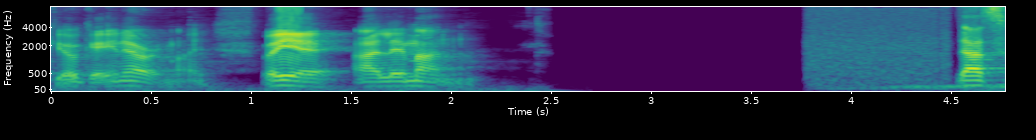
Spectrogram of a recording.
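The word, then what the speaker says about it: alemán: mean sherman is alimon is aleman that's how you say it almost just drop the ghost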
